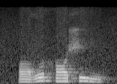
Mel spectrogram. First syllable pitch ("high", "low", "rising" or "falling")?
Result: low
